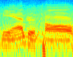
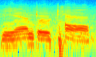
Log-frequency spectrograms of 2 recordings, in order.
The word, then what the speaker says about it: Neanderthal: and i pronounced it neanderthal for a long time until i read the correct pronunciation and it's neander tall and the h is silent which is annoying there's so many silent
